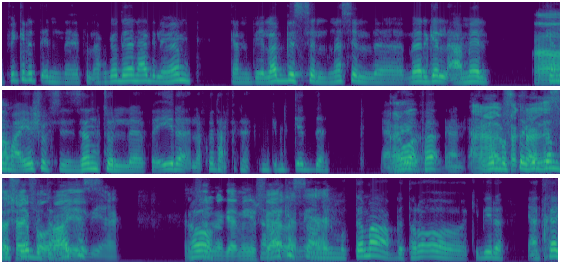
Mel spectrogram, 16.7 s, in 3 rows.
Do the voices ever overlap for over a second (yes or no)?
yes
